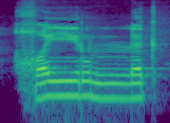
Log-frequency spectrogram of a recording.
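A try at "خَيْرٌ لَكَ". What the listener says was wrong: Tambah tebal ru. Tipiskan lam sukun. Rulla. Rulla. Pancing dari kasrah coba. Rilla. Rulla. Rilla. Rulla. Khairul laka.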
